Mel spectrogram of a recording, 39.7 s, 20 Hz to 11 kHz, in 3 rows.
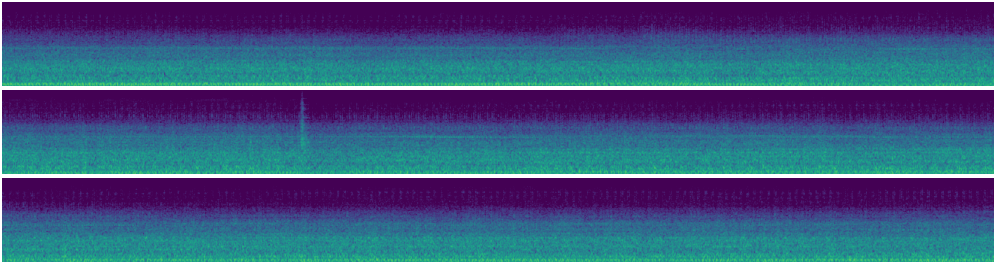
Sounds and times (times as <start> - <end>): Vehicle: 0.0 - 39.6.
